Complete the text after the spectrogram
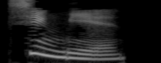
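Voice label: "幸免", Mandarin Chinese; hsk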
